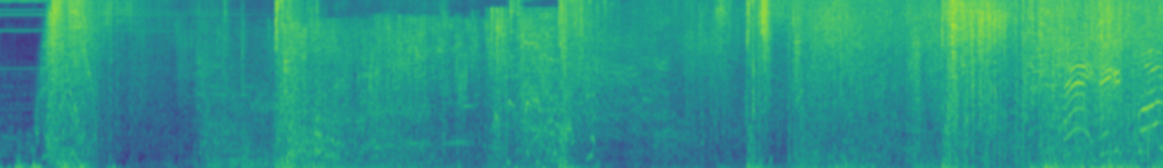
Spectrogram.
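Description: A big explosion in Horizon Forbidden West, heavy booming blasts and crashing debris rolling on through dense combat noise, loud and sustained, with a player's voice talking over it.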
